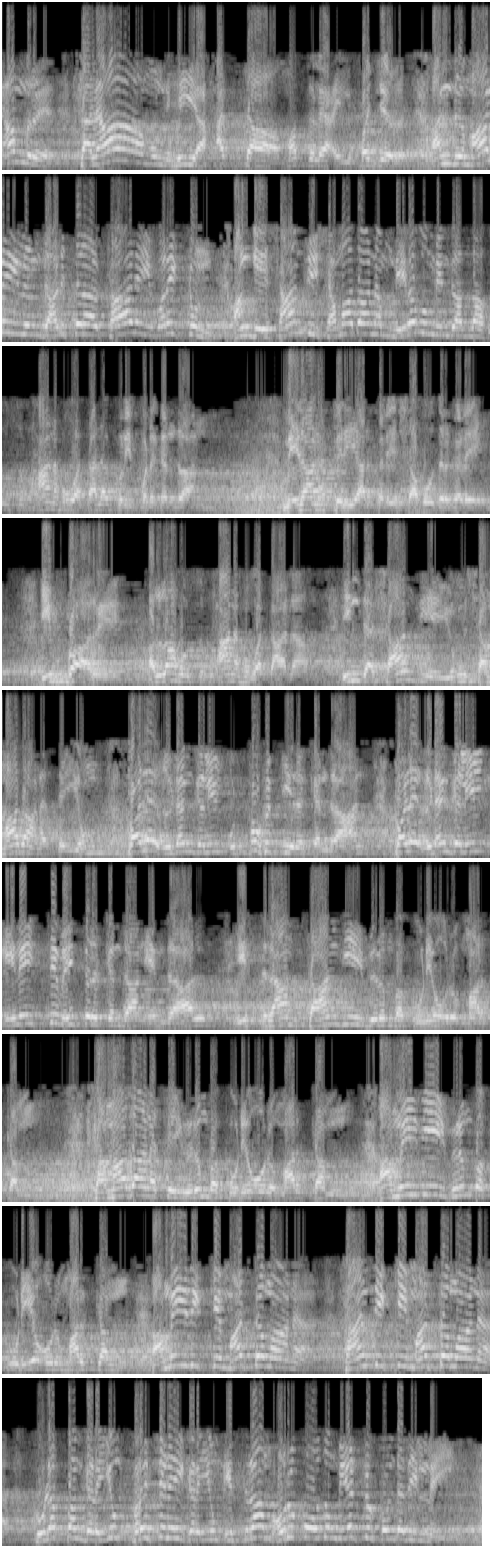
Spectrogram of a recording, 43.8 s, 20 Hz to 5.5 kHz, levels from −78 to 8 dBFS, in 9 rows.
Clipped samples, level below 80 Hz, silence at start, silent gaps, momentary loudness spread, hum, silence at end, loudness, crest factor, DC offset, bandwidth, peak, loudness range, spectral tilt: 5%; -40 dBFS; 0 s; none; 5 LU; none; 0 s; -7 LUFS; 8 dB; 0.3%; 5.4 kHz; 0 dBFS; 1 LU; -5 dB/octave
